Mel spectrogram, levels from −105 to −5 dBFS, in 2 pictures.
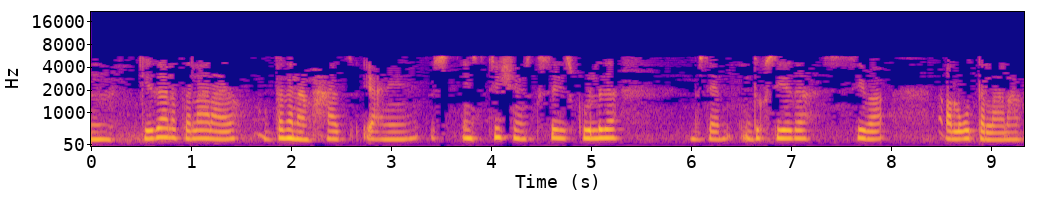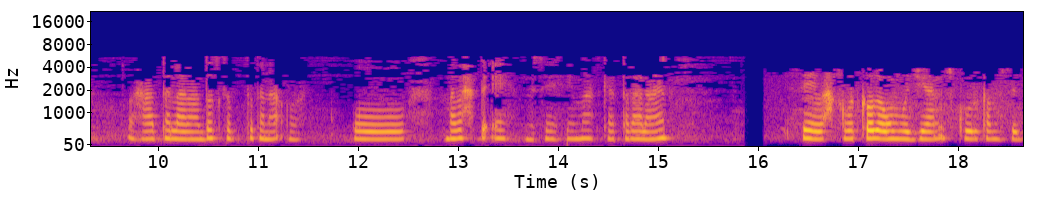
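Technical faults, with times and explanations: Throughout: MP3 compression. The speech is heavily damaged by what is likely a low-bitrate MP3 encode, which fits something near 16 kbps. Nothing is left above 5.6 kHz, so the treble stops at a hard ceiling. Weak frequency lines drop in and out between frames, giving a watery, swirling texture with smeared consonant onsets. Unlike a device change, this damage is present from start to finish and never shifts in character.
15.86 to 18.65 s: input switched to a poorer device. A 200 ms silence opens at the switch, and then the sound becomes duller and boxier because the band now stops at 3.8 kHz, lower than the codec's ceiling. The level shifts by around 5 dB, and a new background noise appears roughly 35 dB below the speech. This is likely a move to a lesser microphone or a headset call profile. The abrupt change at one moment separates it from the steady codec damage.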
